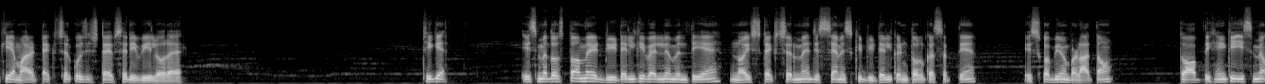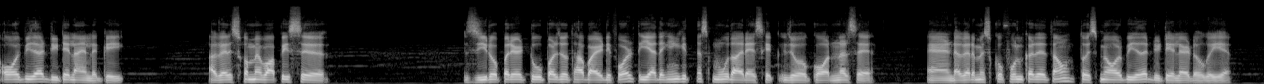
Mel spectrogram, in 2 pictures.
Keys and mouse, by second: 5.3 alt+shift+middle click, 10.6-11.6 drag, 12.6 alt+shift+middle click, 14.6-18.1 drag, 21.1-22.7 drag.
